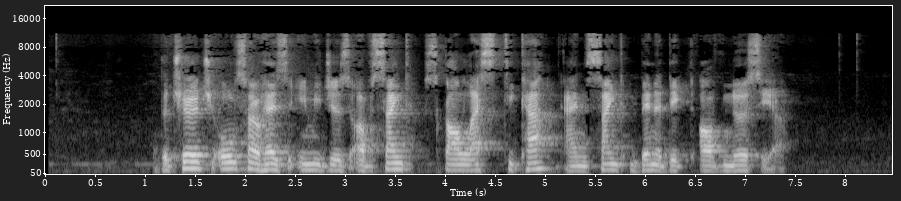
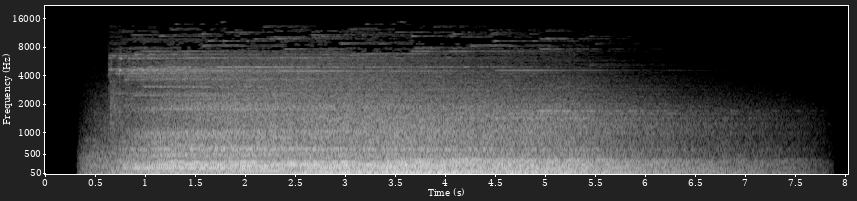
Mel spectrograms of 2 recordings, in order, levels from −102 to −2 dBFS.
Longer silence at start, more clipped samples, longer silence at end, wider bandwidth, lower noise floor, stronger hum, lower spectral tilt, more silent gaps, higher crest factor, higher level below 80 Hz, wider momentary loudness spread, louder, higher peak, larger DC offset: first, 1.1 s vs 0.3 s; neither; first, 1.1 s vs 0.1 s; about the same, 11.5 kHz vs 11.5 kHz; first, -70 dBFS vs -61 dBFS; neither; second, -3 dB/octave vs -7.5 dB/octave; neither; first, 22 dB vs 16 dB; second, -66 dBFS vs -32 dBFS; second, 8 LU vs 18 LU; about the same, -24 LUFS vs -26 LUFS; first, -4 dBFS vs -10 dBFS; second, under 0.1% vs 0.5%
